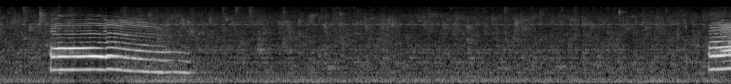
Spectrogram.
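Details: Village cat at night with a long meow that holds then slides downward over about a second and a half, followed by quiet, and another meow beginning at the very end.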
